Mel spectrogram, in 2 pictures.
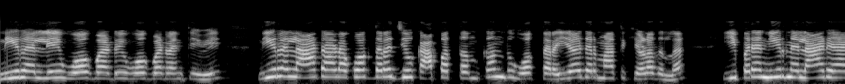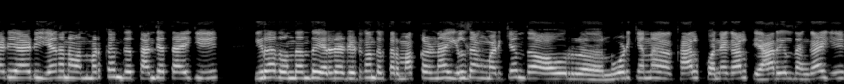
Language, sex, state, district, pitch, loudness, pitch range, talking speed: Kannada, female, Karnataka, Bellary, 290 Hz, -14 LUFS, 270-315 Hz, 140 wpm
